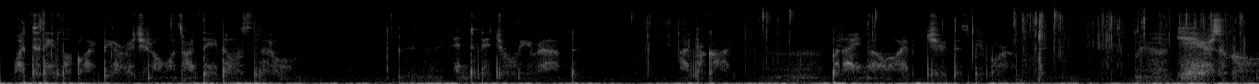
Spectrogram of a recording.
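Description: A woman talks at a moderate pace, leaving long, frequent pauses, while noticeable background noise runs underneath. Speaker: ASMR gum chewing creator. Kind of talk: casual whispered ramble to camera. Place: home room. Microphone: lapel.

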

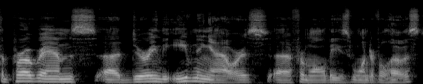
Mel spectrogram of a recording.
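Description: Over a quiet background, a man speaks with lively intonation. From New Jersey. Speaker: folk radio host. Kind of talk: casual chat. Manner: halting.

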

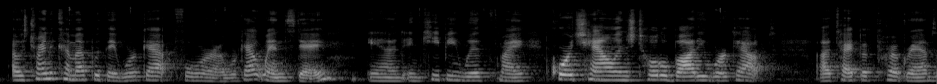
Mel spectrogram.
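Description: Here a woman speaks at a fairly slow pace. Her pitch varies in an ordinary way. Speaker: fitness blogger, cross country coach. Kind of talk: casual vlog chat. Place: gym. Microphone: phone near.

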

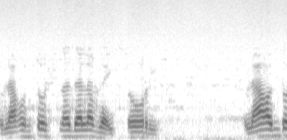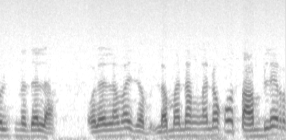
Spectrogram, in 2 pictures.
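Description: A man's fairly high-pitched voice with ordinary pitch variation, very fast in pace yet broken by long, frequent pauses. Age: 20s. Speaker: motovlogger. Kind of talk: casual vlog narration. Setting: riding a motorcycle outdoors. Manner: loud; talkative. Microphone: phone mic.

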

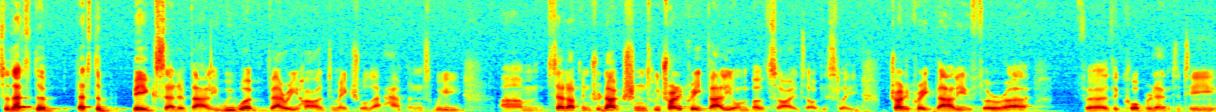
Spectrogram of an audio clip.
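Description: A man with a London accent talks at a moderate pace with big swings in loudness over light background noise. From England, London. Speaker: venture capitalist. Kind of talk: conference talk. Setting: stage with audience. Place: hall. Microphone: lapel.

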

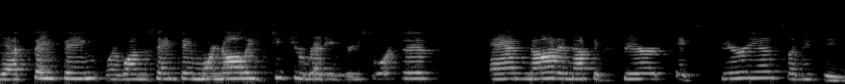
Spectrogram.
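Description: Against a quiet background, a woman with a high voice speaks at a fairly slow pace in a monotone, flat delivery. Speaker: webinar moderator. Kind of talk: webinar moderation. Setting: video call. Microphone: video call.

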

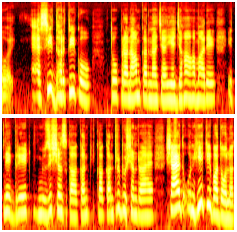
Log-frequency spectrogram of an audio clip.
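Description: A woman's high-pitched voice at a very slow pace, with ordinary pitch variation. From Kashmir, Srinagar; Kashmir. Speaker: classical vocalist, retired music professor; retired music professor. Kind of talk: interview. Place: studio. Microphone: handheld.

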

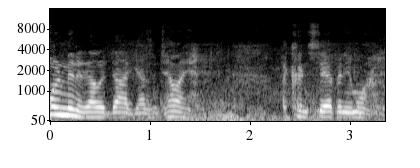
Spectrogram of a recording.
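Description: A man's fast, fairly high-pitched voice with a dark, mellow tone and lively intonation, over faint background noise.

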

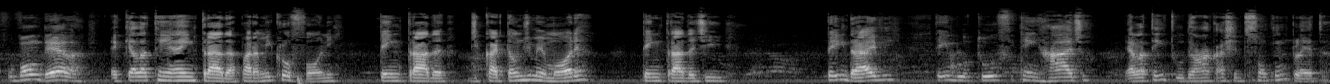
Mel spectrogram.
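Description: A woman speaks at a fairly slow pace, her fairly low voice showing ordinary pitch variation. She leaves long, frequent pauses over light background noise. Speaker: product demonstrator. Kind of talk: casual product unboxing tutorial. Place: home room. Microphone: phone near.

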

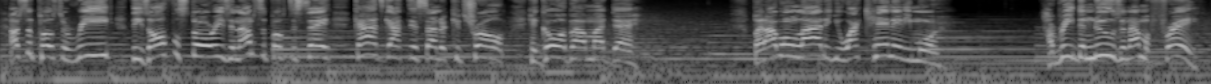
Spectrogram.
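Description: A man at a moderate pace, his loudness very even, the sound dry with no echo, with clear music in the background. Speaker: spoken word poet. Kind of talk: spoken word poetry performance. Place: studio.

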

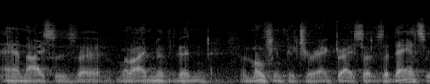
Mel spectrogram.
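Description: A man with an American accent speaks at a very deep, low pitch with ordinary pitch variation. His pace is fairly quick, with light background noise. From United States. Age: 80s+. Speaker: actor. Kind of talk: interview answer. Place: studio.

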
